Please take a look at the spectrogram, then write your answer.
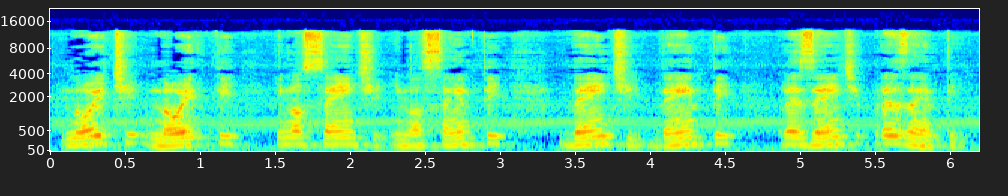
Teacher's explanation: o fonema T diante de E reduzido, ocorre também a permanência do fenômeno de despalatalização, uma vez que o fonema E é pronunciado com som de I com textos fonológicos finais de palavra, em posição átona.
